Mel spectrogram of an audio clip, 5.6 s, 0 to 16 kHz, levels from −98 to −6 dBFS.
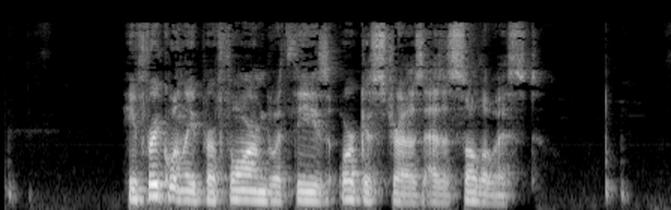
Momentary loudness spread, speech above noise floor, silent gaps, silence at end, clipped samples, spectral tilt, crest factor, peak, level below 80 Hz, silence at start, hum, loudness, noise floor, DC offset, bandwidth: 12 LU; 54 dB; none; 0.55 s; under 0.1%; -5.5 dB/octave; 20 dB; -6 dBFS; -60 dBFS; 1.05 s; none; -25 LUFS; -79 dBFS; under 0.1%; 11.5 kHz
